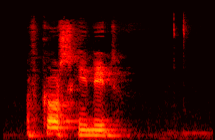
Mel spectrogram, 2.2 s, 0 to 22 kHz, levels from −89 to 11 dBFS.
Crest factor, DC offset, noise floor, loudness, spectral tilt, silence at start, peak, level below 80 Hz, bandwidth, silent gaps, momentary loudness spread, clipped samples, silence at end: 20 dB; under 0.1%; -62 dBFS; -31 LUFS; -4.5 dB/octave; 0.25 s; -14 dBFS; -72 dBFS; 15 kHz; none; 22 LU; under 0.1%; 0.95 s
